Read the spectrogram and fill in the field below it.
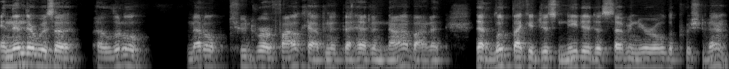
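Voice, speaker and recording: A man speaks at a very fast pace with fairly even intonation. His tone is dark and mellow, and somewhat breathy. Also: medium pitch for a man. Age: 60s. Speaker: trauma-informed counselor. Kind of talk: podcast interview, personal story. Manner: halting, repeats words.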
